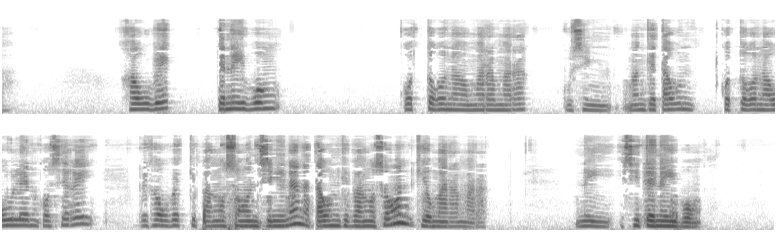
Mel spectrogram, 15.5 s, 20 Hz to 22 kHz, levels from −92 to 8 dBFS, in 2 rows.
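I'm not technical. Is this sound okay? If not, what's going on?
No. Throughout, the speech shows HE-AAC compression, likely from heavy squeezing: the top treble, above 11.5 kHz, is gone, and the rebuilt highs make s sounds gritty.

Pre-echo appears at 10.85 s and again from 14.10 to 14.14 s: a short hiss leaks just before a sharp sound, blurring its start.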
